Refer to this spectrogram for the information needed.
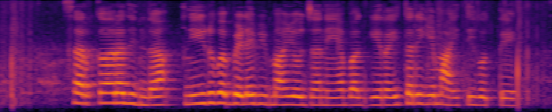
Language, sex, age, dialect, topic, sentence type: Kannada, female, 41-45, Mysore Kannada, agriculture, question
